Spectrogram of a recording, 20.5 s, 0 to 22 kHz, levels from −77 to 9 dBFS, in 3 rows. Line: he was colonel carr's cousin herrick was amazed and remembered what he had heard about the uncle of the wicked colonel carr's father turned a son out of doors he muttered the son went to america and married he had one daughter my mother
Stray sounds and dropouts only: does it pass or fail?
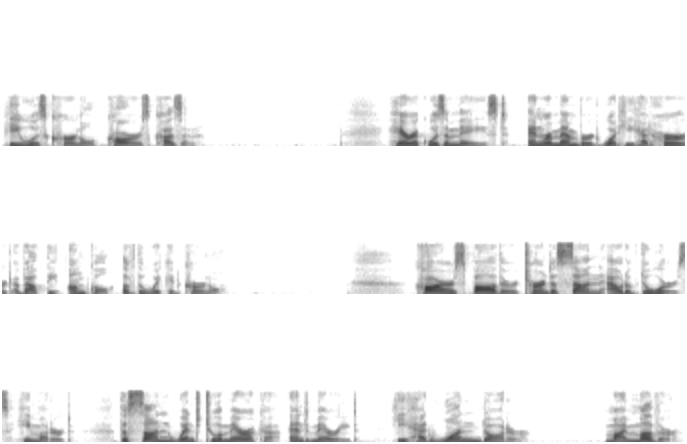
pass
